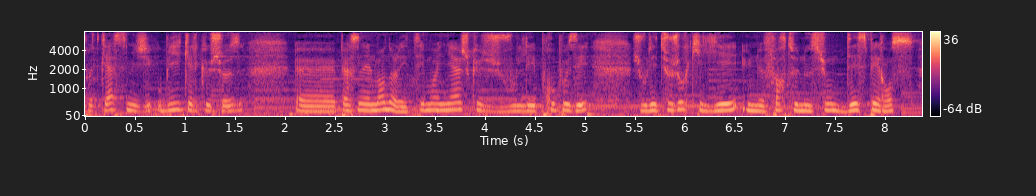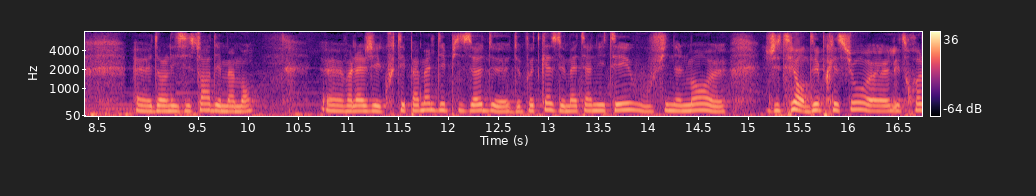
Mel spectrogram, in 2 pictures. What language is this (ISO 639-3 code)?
fra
